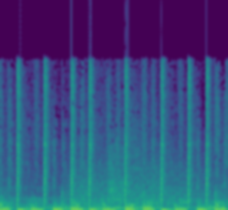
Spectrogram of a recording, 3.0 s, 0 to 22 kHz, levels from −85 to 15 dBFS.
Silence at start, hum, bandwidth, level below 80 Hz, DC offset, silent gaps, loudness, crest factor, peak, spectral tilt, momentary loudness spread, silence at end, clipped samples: 0 s; none; 16.5 kHz; -12 dBFS; under 0.1%; none; -12 LUFS; 10 dB; 0 dBFS; -5 dB/octave; 2 LU; 0 s; under 0.1%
